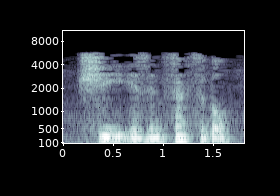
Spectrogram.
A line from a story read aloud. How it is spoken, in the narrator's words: whispered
